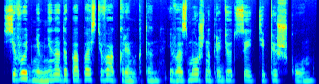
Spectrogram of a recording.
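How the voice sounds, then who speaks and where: A woman voicing a wry, brisk middle-aged male priest in an audiobook, dry and matter-of-fact. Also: on the low side, steady tone, mellow, no room sound, close to an everyday voice.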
